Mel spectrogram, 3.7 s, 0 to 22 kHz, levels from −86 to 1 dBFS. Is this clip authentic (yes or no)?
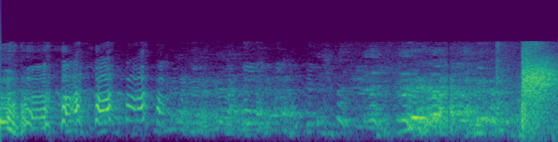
yes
